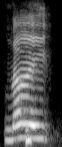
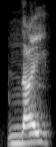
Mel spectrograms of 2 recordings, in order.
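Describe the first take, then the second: First: High yelled call. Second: Said in the usual way. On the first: Retold or imitated. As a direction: pitch jumps up, louder call. Calling out before punching.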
